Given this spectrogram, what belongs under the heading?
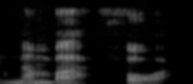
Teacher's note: they drop the final R final R in a word is silent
